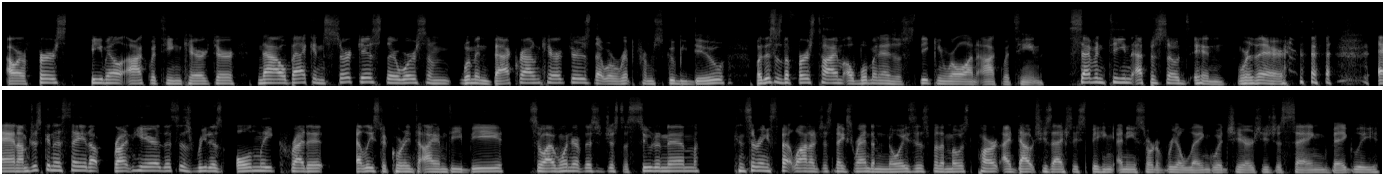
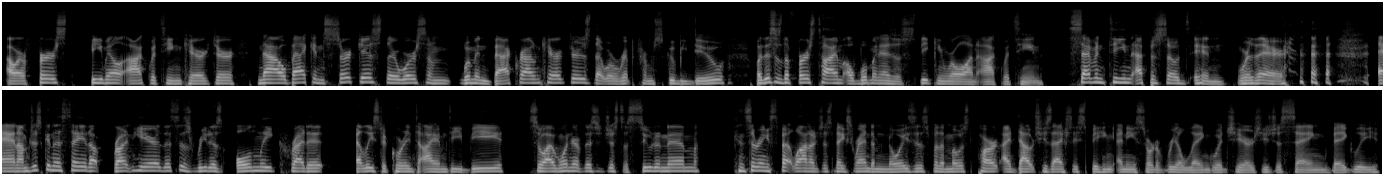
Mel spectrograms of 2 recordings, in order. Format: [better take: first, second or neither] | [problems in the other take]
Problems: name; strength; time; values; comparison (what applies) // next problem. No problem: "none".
second | garbled, watery; slightly; nothing above 15 kHz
